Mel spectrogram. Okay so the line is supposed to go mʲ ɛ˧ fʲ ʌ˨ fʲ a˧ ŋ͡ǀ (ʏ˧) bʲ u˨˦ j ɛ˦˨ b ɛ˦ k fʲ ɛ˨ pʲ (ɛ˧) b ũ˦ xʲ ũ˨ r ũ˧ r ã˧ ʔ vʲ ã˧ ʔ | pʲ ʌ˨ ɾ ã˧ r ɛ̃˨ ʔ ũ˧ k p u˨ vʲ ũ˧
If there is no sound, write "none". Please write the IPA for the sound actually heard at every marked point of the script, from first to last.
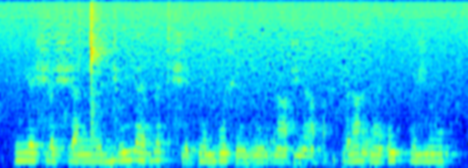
ʏ˧, ɛ̃˧

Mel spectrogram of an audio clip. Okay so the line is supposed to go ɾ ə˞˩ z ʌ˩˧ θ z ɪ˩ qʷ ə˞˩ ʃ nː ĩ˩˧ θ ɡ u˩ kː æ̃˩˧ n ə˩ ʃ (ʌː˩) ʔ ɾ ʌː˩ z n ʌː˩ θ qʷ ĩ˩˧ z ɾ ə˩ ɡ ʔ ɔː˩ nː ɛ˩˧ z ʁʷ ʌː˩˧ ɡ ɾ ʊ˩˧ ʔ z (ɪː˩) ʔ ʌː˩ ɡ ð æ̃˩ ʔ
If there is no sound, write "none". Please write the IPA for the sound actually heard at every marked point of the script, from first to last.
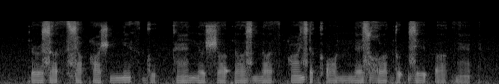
ʌː˩, ɪː˩

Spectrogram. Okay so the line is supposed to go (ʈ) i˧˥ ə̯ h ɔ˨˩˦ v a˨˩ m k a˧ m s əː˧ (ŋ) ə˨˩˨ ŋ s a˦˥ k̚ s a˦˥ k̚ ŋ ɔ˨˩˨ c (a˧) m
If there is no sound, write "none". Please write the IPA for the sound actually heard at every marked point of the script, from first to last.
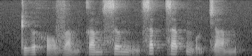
ʈ, ŋ, a˧

